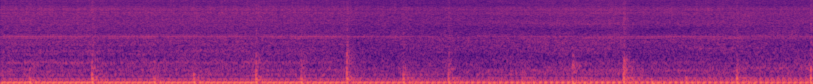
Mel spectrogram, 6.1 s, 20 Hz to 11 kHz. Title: misfire during break-in run was really bugging me. Plug wire on #4 was the culprit.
